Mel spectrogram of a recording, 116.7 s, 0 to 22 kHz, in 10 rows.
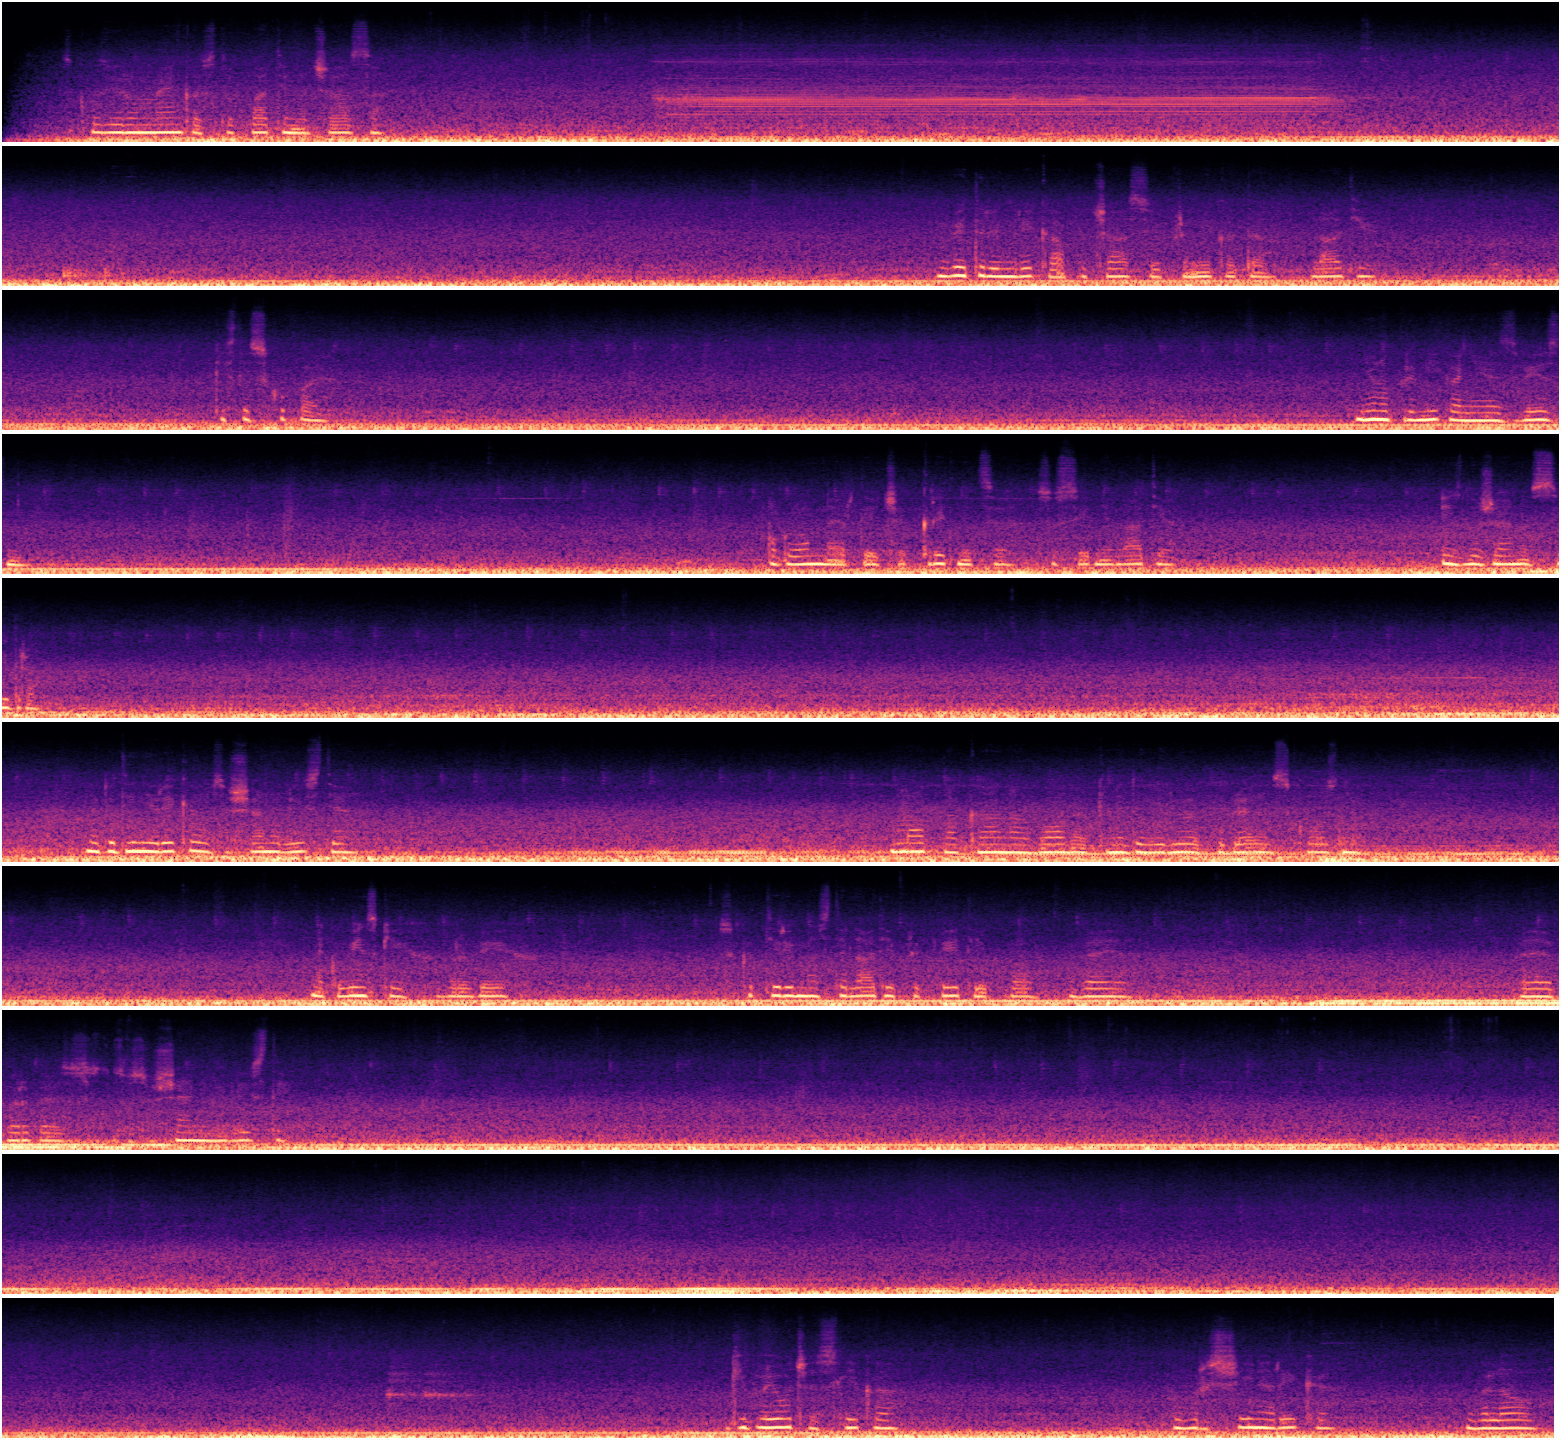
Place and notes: {"title": "river ship Gesa, islands tail, Mitte, Berlin, Germany - wind, shadows, river Spree", "date": "2015-09-02 13:42:00", "description": "spoken words, streets and river traffic, wind through willow tree\nSonopoetic paths Berlin", "latitude": "52.51", "longitude": "13.41", "altitude": "34", "timezone": "Europe/Berlin"}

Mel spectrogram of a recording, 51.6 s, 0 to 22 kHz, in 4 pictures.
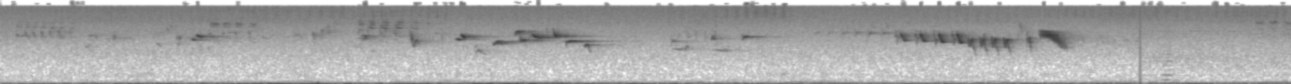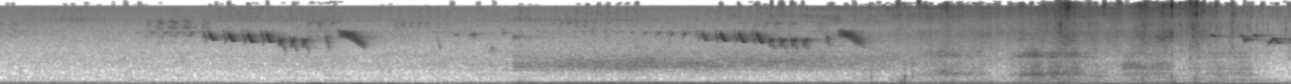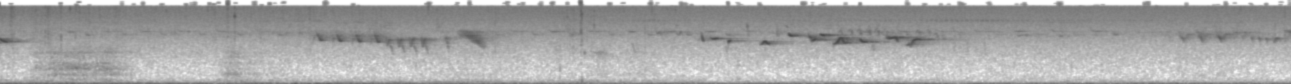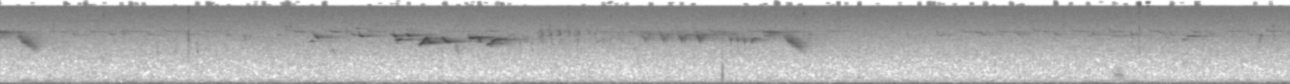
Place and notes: {"title": "näideswald, wheat field", "date": "2011-07-12 14:35:00", "description": "Laying at a wheat field. The crickets and birds, a dog breathing and passing, some traffic in the distance a plane crossing the sky.\nRecorded on a hot summer day in the morning time.\nNäidserwald, Weizenfeld\nAuf einem Weizenfeld liegend. Die Grillen und Vögel, ein Hund schnauft und läuft vorbei, etwas Verkehr in der Ferne, ein Flugzeug am Himmel. Aufgenommen morgens an einem heißen Sommertag.\nNäidserwald, champ de blé\nCouché dans un champ de blé. Les grillons et les oiseaux, un chien haletant qui passe, quelques véhicules dans le lointain, un avion dans le ciel. Enregistré le matin, un jour chaud en été.\nProject - Klangraum Our - topographic field recordings, sound objects and social ambiences", "latitude": "50.02", "longitude": "6.05", "altitude": "431", "timezone": "Europe/Luxembourg"}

